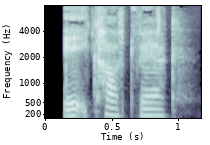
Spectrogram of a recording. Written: a-kraftværk

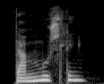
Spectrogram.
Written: dammusling

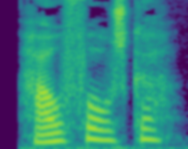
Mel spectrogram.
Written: havforsker

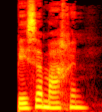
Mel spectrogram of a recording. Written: bessermachen

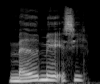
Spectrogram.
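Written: MADMÆSSIG

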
